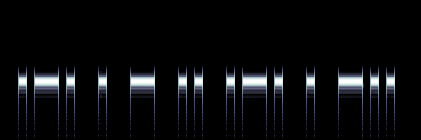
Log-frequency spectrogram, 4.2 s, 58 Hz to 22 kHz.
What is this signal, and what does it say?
Morse code, heard as a keyed tone, about 15 wpm, 700 Hz. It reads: RETIRED
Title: Practice QSO - Exchange 3 - More Info - 15wpm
